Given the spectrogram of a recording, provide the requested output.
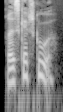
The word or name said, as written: redskabsskur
